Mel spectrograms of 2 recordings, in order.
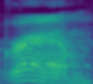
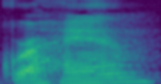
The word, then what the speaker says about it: Graham: get used to it in the US we basically pronounce this word as Graham GR am i've already had people giving me a hard time for not pronouncing it with kind of like two syllables Graham right ham Graham I don't know sorry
